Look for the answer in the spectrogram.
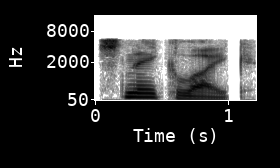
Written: snakelike

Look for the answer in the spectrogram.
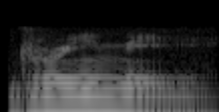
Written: dreamy

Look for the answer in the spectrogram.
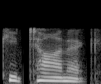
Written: ketonic

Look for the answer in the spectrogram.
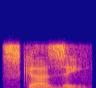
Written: scuzzy

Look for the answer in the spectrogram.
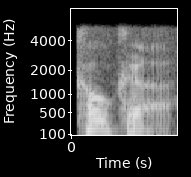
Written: coca

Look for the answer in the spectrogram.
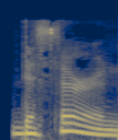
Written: discerner

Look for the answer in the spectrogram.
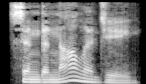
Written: sindonology

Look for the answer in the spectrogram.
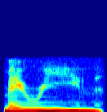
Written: Merin

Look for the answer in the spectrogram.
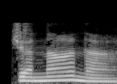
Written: jnana

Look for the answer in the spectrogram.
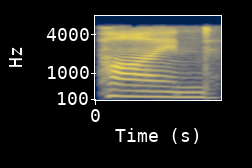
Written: hind

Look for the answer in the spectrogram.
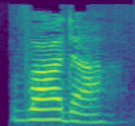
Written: vahdah

